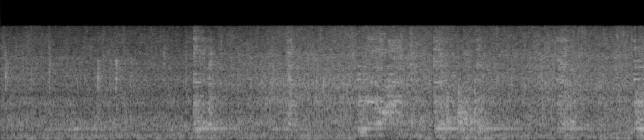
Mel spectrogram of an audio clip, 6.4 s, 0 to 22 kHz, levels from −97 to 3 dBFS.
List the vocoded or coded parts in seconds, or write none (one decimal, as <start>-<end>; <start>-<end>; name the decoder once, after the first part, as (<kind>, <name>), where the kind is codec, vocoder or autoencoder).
none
